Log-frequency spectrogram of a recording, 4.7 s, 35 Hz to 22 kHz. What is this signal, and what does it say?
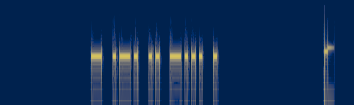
Morse code, heard as a keyed tone, about 25 wpm, 700 Hz. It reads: TRIBE
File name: 5 Letter Words - First 3 Letters Given - 25wpm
